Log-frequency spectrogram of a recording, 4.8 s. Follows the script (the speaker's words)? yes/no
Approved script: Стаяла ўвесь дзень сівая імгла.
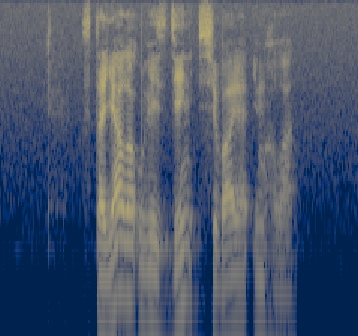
yes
